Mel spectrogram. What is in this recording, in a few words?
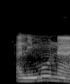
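"halimunan", Malay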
